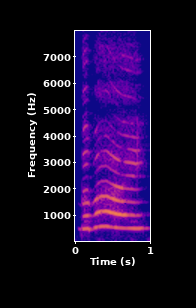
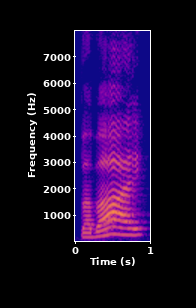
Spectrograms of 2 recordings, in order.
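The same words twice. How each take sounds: First: It is said in a high squeaky voice. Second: It is said in a deep gruff voice.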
